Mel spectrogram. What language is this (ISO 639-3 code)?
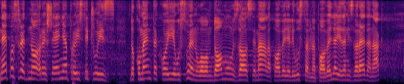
srp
